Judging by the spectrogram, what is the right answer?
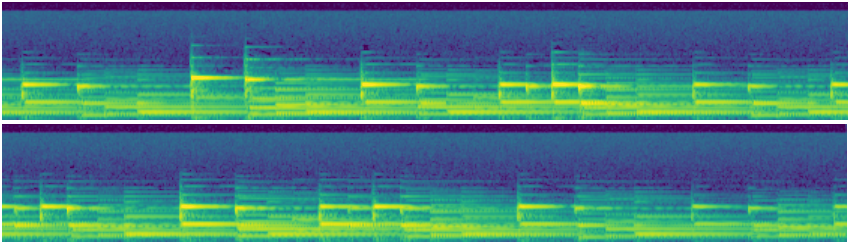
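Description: Background piano music: a continuous melody of struck notes that ring and fade, several sounding together.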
